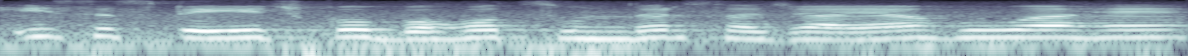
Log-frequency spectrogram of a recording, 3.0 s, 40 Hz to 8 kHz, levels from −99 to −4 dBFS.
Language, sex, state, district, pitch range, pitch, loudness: Hindi, female, Punjab, Fazilka, 210-235 Hz, 230 Hz, -13 LUFS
